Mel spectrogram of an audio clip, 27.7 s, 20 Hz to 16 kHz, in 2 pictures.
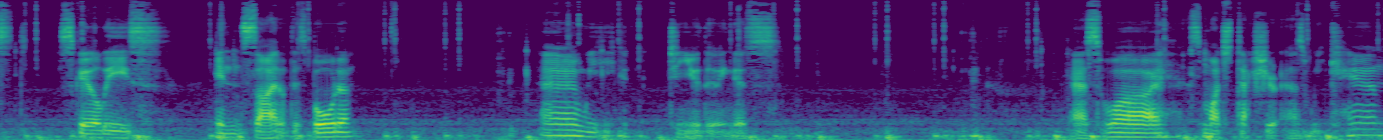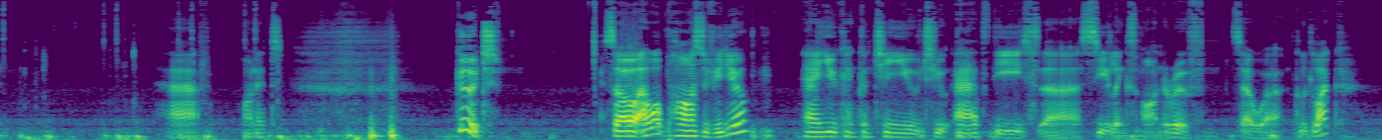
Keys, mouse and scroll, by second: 0.0-2.2 typing, 3.9 click, 4.6 shift+click, 6.4 b, 6.5 g, 7.4 b, 8.8 g, 9.8 r, 10.5 s, 11.8 g, 13.2 s, 14.1 g, 15.0 s, 15.7 g, 16.6 Tab, 16.9-20.5 scroll down 3, 20.5-22.0 middle drag, 22.0-23.0 scroll up 3, 23.0-25.2 middle drag, 25.2-27.6 scroll down 4.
